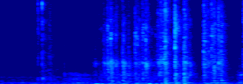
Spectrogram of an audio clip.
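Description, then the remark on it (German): Rapid clicking of computer keys, a quick irregular patter of keystrokes, starting sparse and then growing busier and louder with no voices. “du tippst schon wieder.”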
